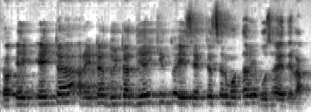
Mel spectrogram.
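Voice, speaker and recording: High-voiced man teaching in an echoey room. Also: dark tone, dull audio. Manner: repeats words and phrases slowly, asks and answers his own questions. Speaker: language teacher. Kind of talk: explaining Russian grammar in Bengali. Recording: echoey room with long reverb.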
